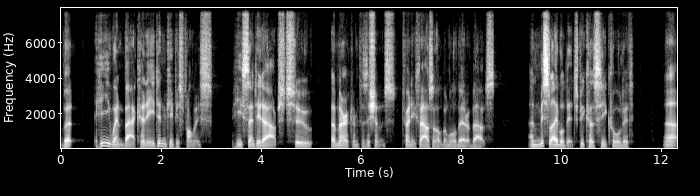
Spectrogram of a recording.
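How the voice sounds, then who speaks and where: Very deep and low, a man's voice carries vocal fry and very wide pitch swings at a fairly slow pace with long, frequent pauses. The recording is very clean, with a silent background. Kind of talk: conference talk to students. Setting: stage with audience. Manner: conversational, humorous.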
